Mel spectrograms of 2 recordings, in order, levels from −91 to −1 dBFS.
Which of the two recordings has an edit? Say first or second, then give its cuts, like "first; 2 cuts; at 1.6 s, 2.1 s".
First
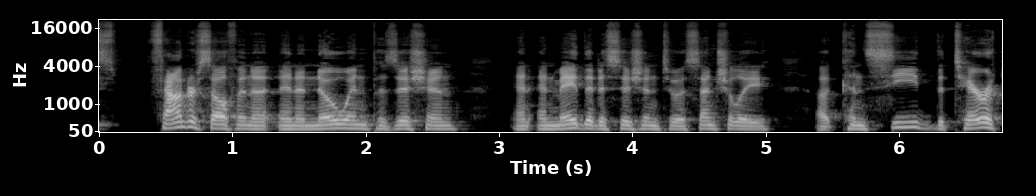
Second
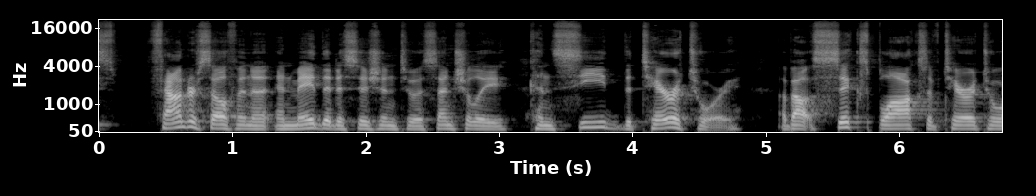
second; 2 cuts; at 1.3 s, 3.2 s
